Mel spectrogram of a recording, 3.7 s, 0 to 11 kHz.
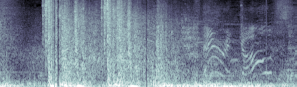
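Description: Gunfire in the Red Dead Redemption 2 video game, with a couple of loud, booming shots early on ringing over a steady background, followed by a person talking.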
